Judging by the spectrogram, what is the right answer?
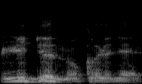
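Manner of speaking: rough, creaky, raspy tough-guy soldier voice. Answering a question about the next match with a John Rambo impression. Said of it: "une imitation de John Rambo".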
